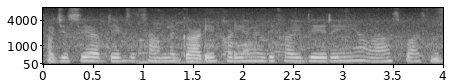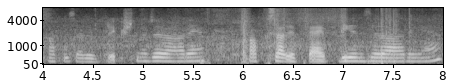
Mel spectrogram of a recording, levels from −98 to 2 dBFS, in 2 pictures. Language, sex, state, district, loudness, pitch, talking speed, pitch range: Hindi, female, Chandigarh, Chandigarh, -22 LUFS, 195 Hz, 240 wpm, 185-200 Hz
